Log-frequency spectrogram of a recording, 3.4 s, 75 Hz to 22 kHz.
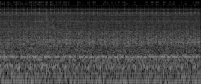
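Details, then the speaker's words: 2009 Lincoln MKS 3.7L after replacing failed cylinder 5 ignition coil (P0305): even idle hum with no stumbles or dropped beats; misfire gone, normal idle. "y confirmamos el carro ya no está ya no está fallando como estaba antes"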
